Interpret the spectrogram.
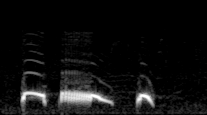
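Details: Spotted dove giving a single cooing phrase: a short clear coo, a longer rolling, slightly buzzy coo that slides down at the end, then a brief final coo, all low and mellow, with a quiet background.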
